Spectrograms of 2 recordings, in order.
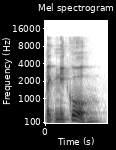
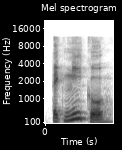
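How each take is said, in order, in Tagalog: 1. Nasa ikatlong pantig ang diin. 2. Nasa ikalawang pantig ang diin. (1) "Pag nilagay mo sa O" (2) "pag nilagay mo sa I"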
